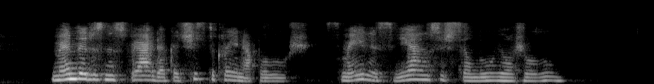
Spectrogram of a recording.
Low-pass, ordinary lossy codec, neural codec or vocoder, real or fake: 7.2 kHz; AAC, 32 kbps; codec, 16 kHz, 1.1 kbps, Voila-Tokenizer; fake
